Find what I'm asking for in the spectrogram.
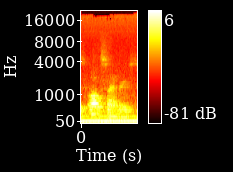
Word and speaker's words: Alzheimer's: Where does Alzheimer's, is that how you pronounce it? – Yeah.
